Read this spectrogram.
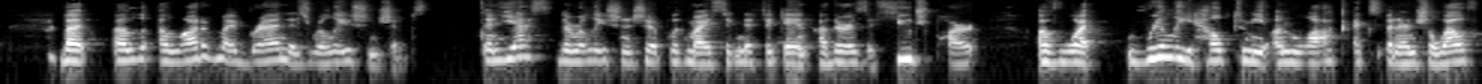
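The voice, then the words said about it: Congested, stuffy-nosed voice. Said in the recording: “i've got a bit of a cold so i'm going to be snotting all over you today”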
